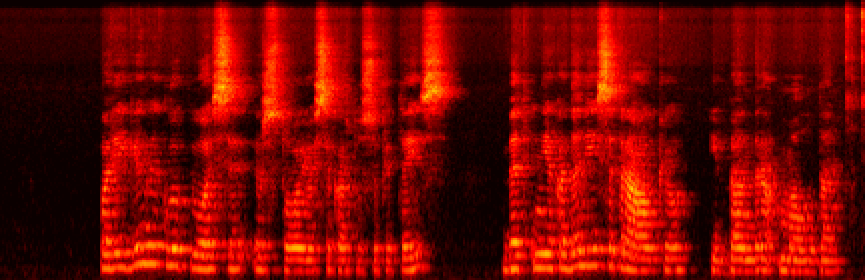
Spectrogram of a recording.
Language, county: Lithuanian, Alytus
